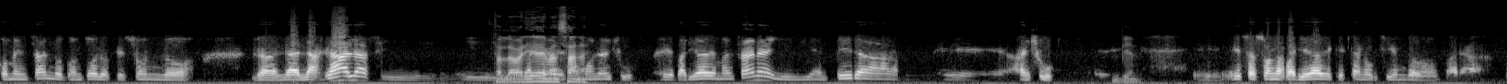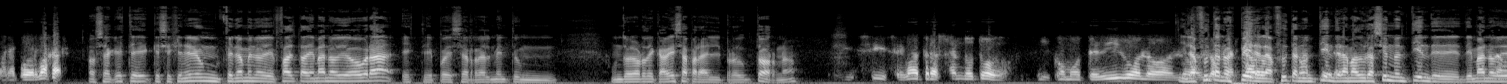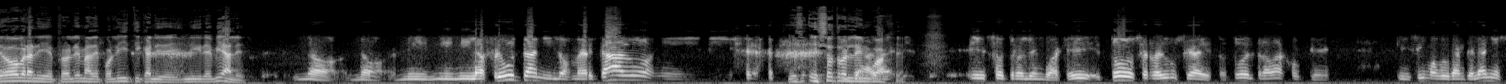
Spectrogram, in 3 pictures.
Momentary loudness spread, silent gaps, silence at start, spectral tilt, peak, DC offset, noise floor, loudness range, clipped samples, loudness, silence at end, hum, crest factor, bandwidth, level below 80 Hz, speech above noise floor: 19 LU; none; 0 s; -5.5 dB/octave; 0 dBFS; under 0.1%; -45 dBFS; 8 LU; under 0.1%; -15 LUFS; 0.05 s; none; 16 dB; 16 kHz; -42 dBFS; 31 dB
